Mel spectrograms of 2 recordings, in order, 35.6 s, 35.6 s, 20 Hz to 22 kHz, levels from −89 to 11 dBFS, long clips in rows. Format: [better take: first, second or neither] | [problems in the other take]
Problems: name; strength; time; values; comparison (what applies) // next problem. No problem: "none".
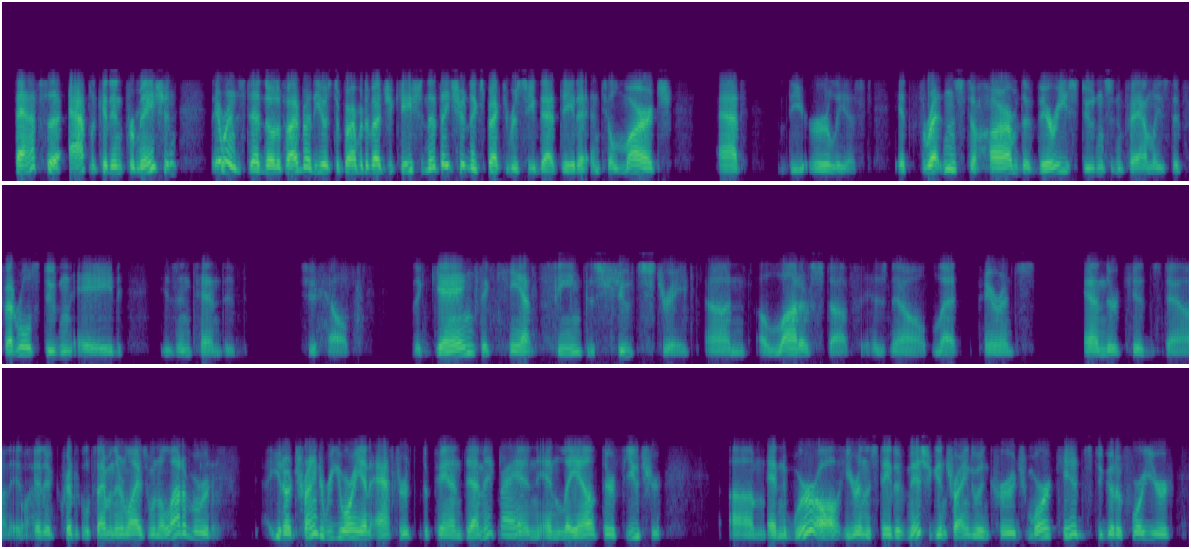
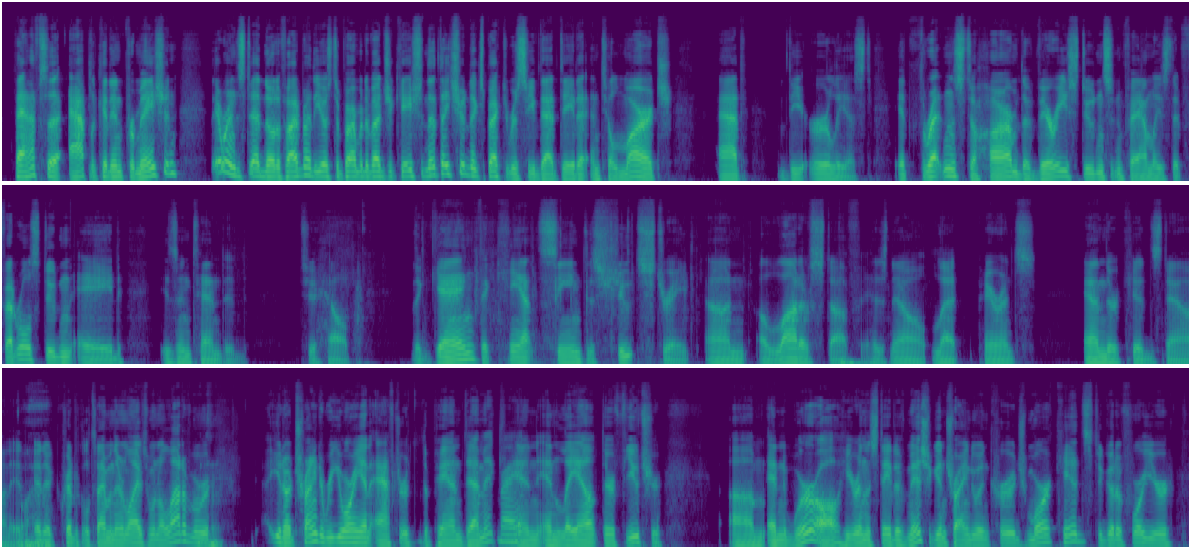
second | phone-call audio; nothing above 3.5 kHz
